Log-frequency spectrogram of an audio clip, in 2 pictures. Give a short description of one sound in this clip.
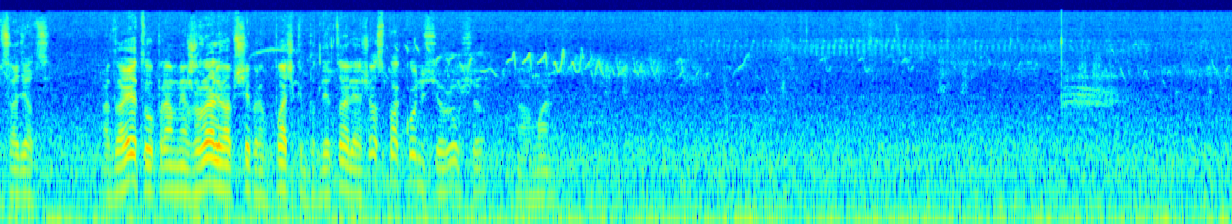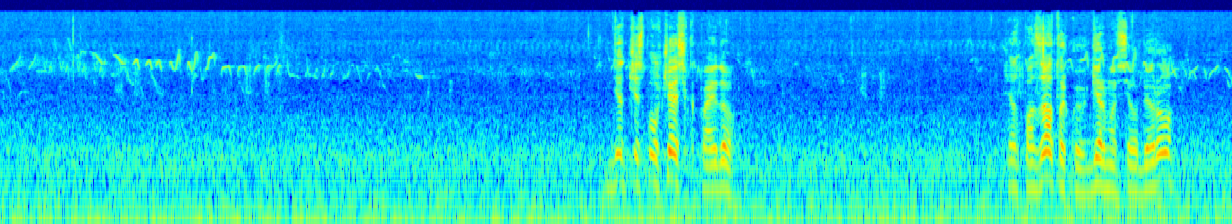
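A man speaks calmly nearby, in short bursts with pauses.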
